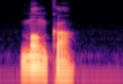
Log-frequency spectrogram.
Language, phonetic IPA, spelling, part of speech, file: Polish, [ˈmɔ̃ŋka], mąka, noun, Pl-mąka.ogg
